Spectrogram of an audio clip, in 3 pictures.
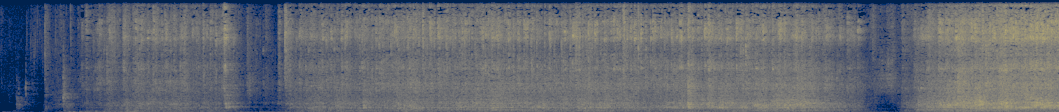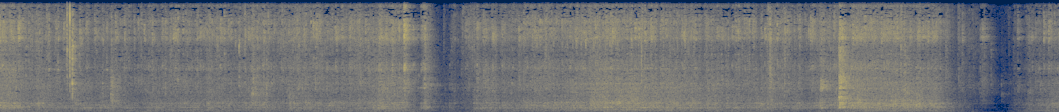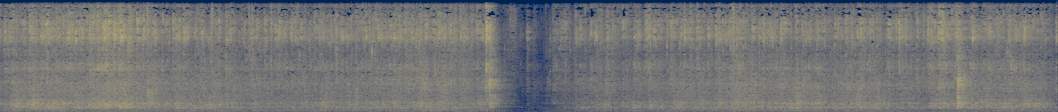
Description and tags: metal shop hoist chains thick rattle pull on track slow softer
chains, hoist, metal, pull, rattle, shop, thick, track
